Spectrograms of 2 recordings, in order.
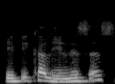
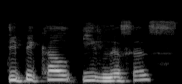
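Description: First: Said in the usual way. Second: "typical illnesses" drawn out slowly with a rise; slow model. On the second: Shown as a demonstration.

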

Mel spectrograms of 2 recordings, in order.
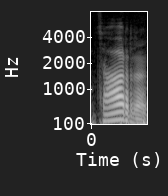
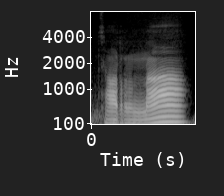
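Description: First: ЦАрина with high, punched ЦА; stress on first syllable. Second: ЦаринА with long final НА; stress on last syllable. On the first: (наголос на перший склад: цАрина) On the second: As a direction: draw out the end of царинА. (наголос на останній склад: царинА) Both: Shown as a demonstration. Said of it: "куди падає наголос".

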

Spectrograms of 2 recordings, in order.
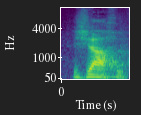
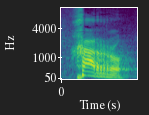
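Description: First: "Jarro" opening on zh, rr as a breathed h; Portuguese pronunciation. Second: "Jarro" opening on a throaty h, rr rolled; Spanish pronunciation. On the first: Teacher recapping the difference, Portuguese pronunciation. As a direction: say "Jarro" the Brazilian way, dropping in pitch. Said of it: "Em português". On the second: Teacher recapping the difference, Spanish pronunciation. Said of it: "Em espanhol". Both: Shown as a demonstration.

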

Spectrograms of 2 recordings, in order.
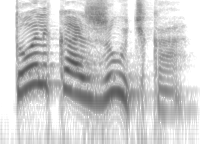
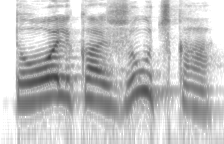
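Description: First: Higher, slow model "Толька жучка"; teacher's correction. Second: Slow, forceful reading; louder. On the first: Acted. Teacher repeats pupil's words, higher model "Толька". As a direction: lift "Толька" and say it precisely. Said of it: "Баронова Козино". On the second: A narrator's reading. Pupil reads verse to teacher, louder. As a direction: sound it out more boldly and loudly. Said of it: "Мазайло голосніш".

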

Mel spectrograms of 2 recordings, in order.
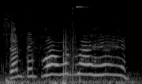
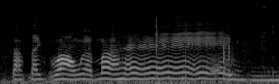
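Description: First: Something's wrong with my head in a much higher, quick silly voice; mock squeaky voice. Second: Something's wrong with my head stretched out slowly at normal pitch; slow drawn-out take. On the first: Gamer joking about his character's head, high quick silly voice. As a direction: jump way up in pitch and rattle it off. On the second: Pretend. Gamer joking about his character's head, slow drawn-out delivery. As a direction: drag every word out, slow and heavy. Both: Repeats line in new voices.

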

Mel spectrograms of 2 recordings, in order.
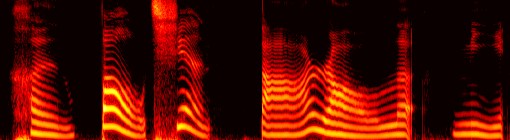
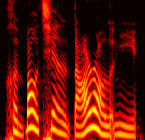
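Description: First: Broken into slow separate syllables; slow teaching repeat. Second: Said in the usual way. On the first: Shown as a demonstration. Teacher slowly models the phrase for students, drawn out. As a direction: stretch every syllable for beginners. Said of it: "slow repeat". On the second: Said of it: "normal model".

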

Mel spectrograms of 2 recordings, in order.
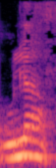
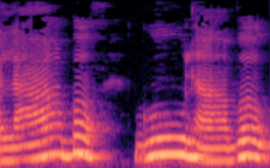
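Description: First: Said in the usual way. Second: gulab drawn out slowly; sounding out slowly. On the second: Shown as a demonstration. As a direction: stretch gulab syllable by syllable.

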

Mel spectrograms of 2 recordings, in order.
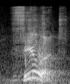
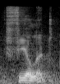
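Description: First: "Feel it" much higher and louder, FEEL hit hard; emphatic repeat. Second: Said in the usual way. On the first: Shown as a demonstration. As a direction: insist on "Feel it", FEEL jumping up high. Urging parents to feel the bad.

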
